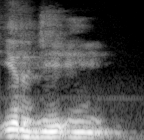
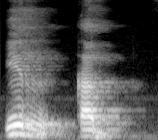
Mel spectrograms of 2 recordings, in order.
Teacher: Ya, di sini ada hamzah wasol. Nah, kalau ada huruf hamzah wasol berharokat kasroh menghadapi huruf ro yang sukun, maka ro sukunnya berubah menjadi tebal.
